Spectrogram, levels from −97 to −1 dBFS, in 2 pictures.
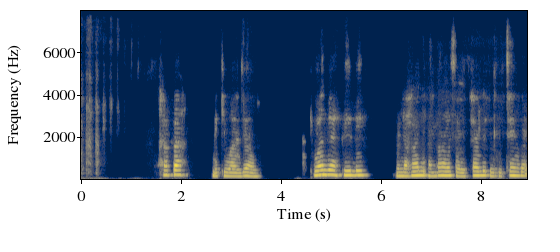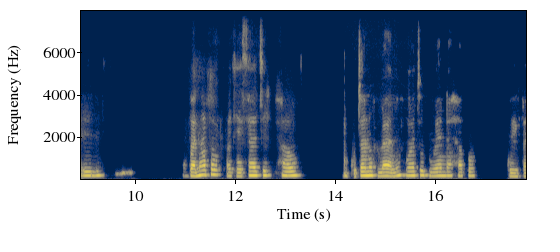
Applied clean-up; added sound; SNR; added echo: neural mask model Resemble Enhance denoiser.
